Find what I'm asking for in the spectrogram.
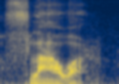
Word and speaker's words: flower: And the OU sound in flower is ow, ow, flower, flower, flower.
